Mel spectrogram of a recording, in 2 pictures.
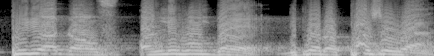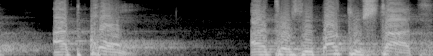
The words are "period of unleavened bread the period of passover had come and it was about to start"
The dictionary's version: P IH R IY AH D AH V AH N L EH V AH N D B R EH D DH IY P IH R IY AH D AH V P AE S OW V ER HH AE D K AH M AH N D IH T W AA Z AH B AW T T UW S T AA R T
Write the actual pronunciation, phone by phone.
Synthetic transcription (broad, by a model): P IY R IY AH D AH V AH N L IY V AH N B EH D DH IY P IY R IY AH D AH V P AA S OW V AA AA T K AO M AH N IH T W AA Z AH B AW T T UW S T AA T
